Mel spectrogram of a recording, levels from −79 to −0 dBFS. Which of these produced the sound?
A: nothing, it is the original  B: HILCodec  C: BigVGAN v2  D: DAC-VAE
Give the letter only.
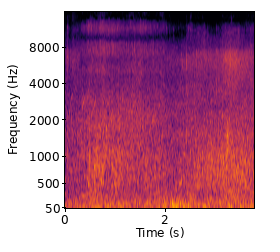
A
